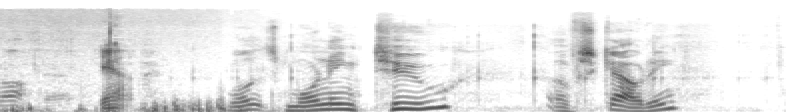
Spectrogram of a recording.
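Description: A middle-aged man talks close by, calmly.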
